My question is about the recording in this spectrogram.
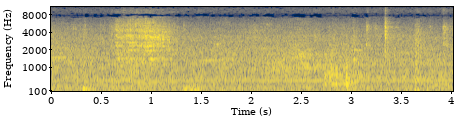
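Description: A fork whisking eggs in a bowl: a scraping rub, strongest about a second in, with a few light taps.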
